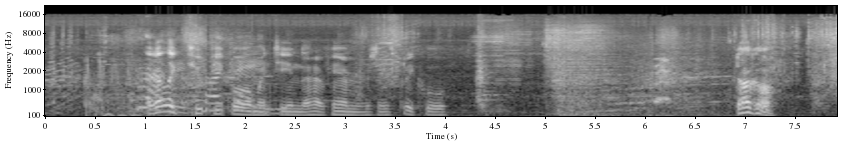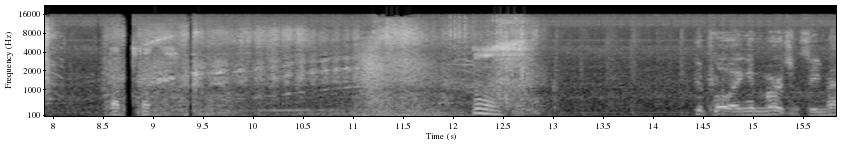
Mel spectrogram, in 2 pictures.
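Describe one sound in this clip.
Blasts and zaps from a video game battle ring out.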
